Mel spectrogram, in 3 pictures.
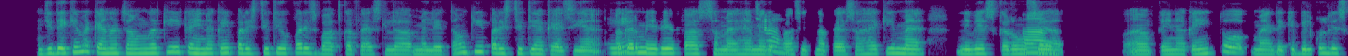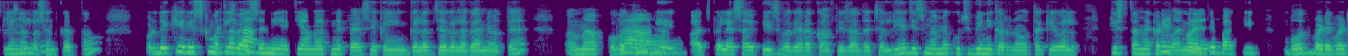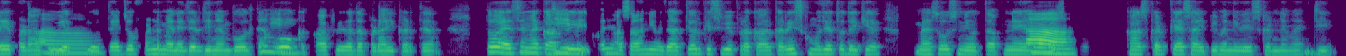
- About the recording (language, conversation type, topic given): Hindi, podcast, पैसों के बारे में तुम्हारी सबसे बड़ी सीख क्या है?
- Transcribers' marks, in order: in English: "रिस्क"; in English: "रिस्क"; in English: "एसआईपीज़"; in English: "फँड मैनेजर"; in English: "रिस्क"; in English: "एसआईपी"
